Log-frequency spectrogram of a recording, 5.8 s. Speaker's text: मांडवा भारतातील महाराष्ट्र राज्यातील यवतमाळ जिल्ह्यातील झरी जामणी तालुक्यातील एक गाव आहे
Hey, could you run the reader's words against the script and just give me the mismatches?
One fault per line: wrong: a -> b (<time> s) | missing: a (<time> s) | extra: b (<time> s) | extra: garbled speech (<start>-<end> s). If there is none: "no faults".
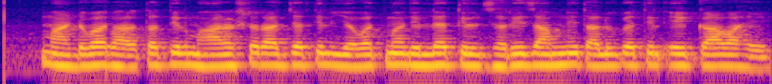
no faults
